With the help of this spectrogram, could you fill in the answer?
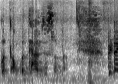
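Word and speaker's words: tsetse: टिसी टिसी नहीं, इसको हम बोलते हैं सी सी सी सी मक्खी। आप बोलेंगे सर यहाँ तो टीएससी लिखा हुआ है। बेटा टी साइलेंट है, टी साइलेंट है, अंग्रेजी में कुछ शब्द साइलेंट होते हैं।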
